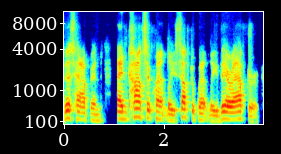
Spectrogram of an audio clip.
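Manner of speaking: normal talking voice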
